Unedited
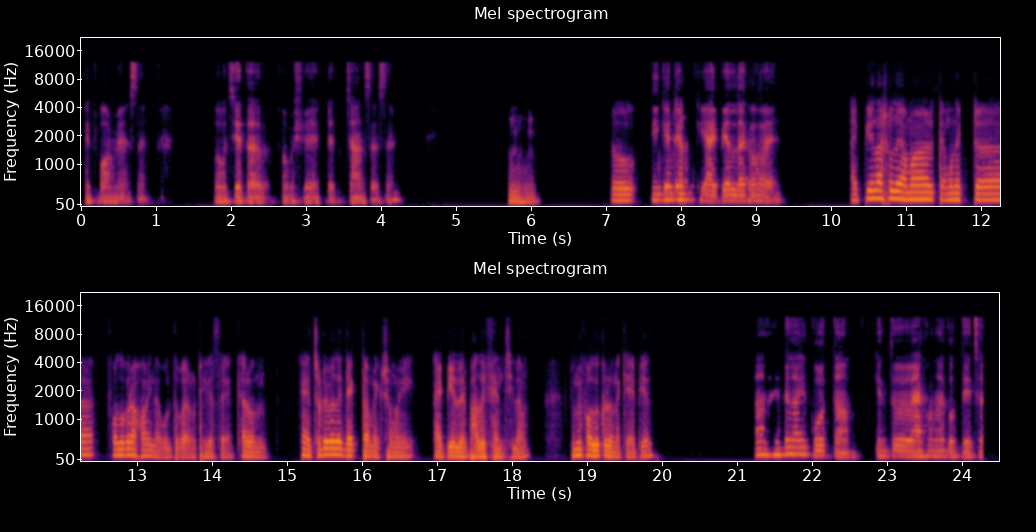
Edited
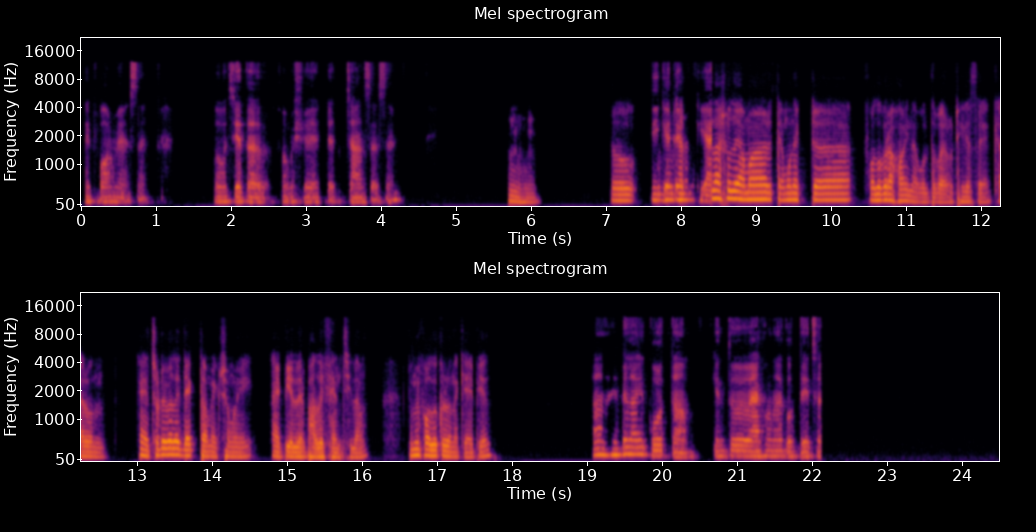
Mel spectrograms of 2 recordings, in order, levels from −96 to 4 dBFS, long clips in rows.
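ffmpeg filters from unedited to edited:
-filter_complex "[0:a]asplit=2[a][b];[a]atrim=end=8.412[c];[b]atrim=start=10.568[d];[c][d]acrossfade=d=0.004:c1=hsin:c2=hsin"

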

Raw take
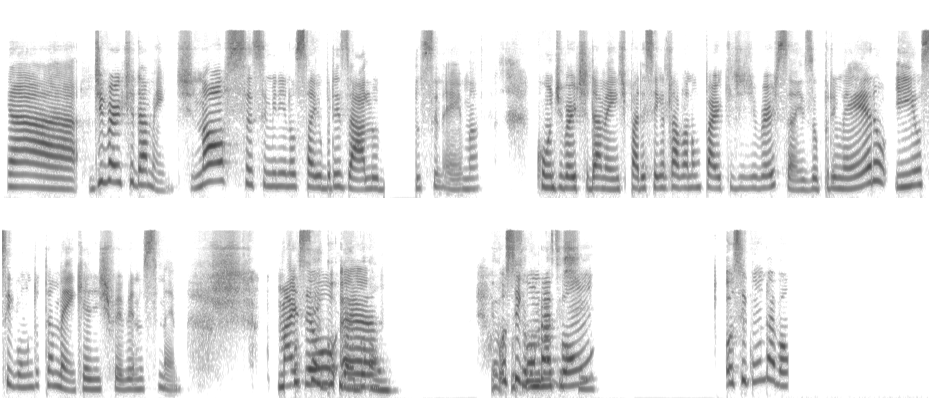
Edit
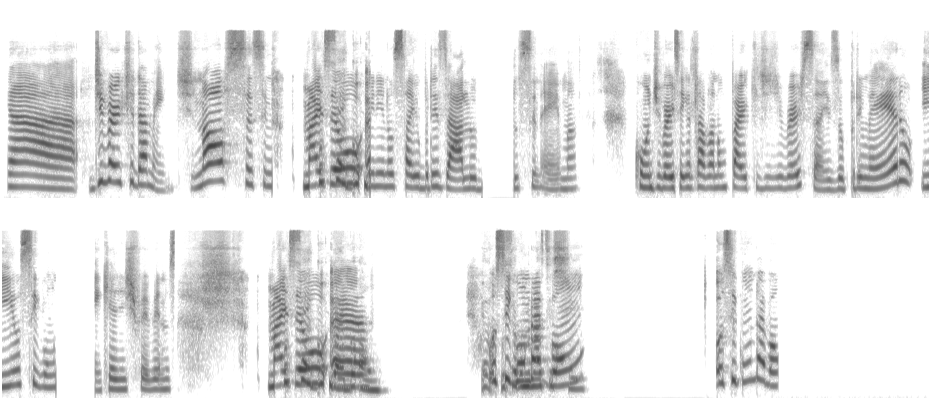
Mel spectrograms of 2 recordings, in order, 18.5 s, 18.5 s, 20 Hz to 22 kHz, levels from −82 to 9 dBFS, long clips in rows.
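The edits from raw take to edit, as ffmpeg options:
-filter_complex "[0:a]asplit=7[a][b][c][d][e][f][g];[a]atrim=end=2.702[h];[b]atrim=start=11.718:end=12.702[i];[c]atrim=start=2.698:end=5.752[j];[d]atrim=start=6.468:end=9.55,asetpts=PTS-STARTPTS,afade=t=out:st=3.078:d=0.004:c=hsin[k];[e]atrim=start=9.55:end=9.94,asetpts=PTS-STARTPTS,volume=0[l];[f]atrim=start=9.94:end=10.732,asetpts=PTS-STARTPTS,afade=t=in:d=0.004:c=hsin[m];[g]atrim=start=11.088[n];[h][i]acrossfade=d=0.004:c1=hsin:c2=hsin[o];[o][j]acrossfade=d=0.004:c1=hsin:c2=hsin[p];[k][l][m]concat=n=3:v=0:a=1[q];[p][q]acrossfade=d=0.004:c1=hsin:c2=hsin[r];[r][n]acrossfade=d=0.004:c1=hsin:c2=hsin"

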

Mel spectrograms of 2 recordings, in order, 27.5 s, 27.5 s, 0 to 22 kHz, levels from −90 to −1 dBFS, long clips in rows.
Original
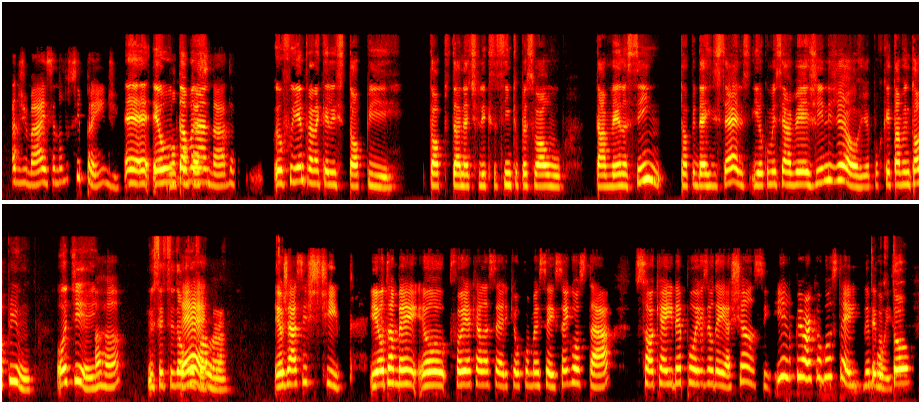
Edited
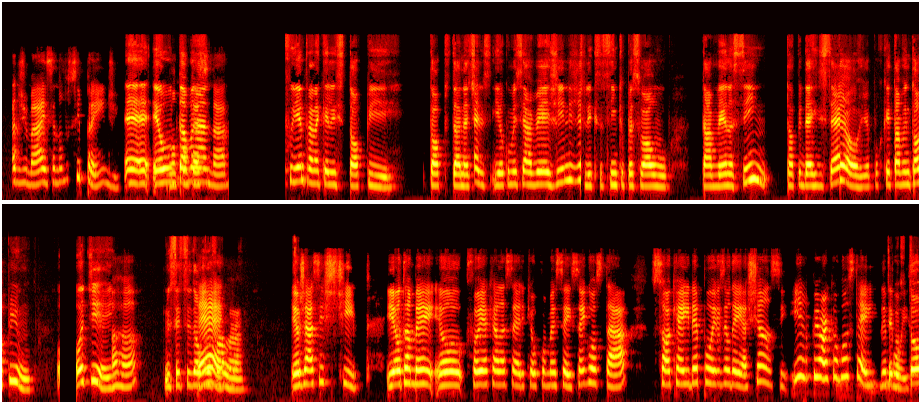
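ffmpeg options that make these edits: -filter_complex "[0:a]asplit=7[a][b][c][d][e][f][g];[a]atrim=end=3.4,asetpts=PTS-STARTPTS,afade=t=out:st=3.396:d=0.004:c=hsin[h];[b]atrim=start=3.4:end=4.25,asetpts=PTS-STARTPTS,volume=0[i];[c]atrim=start=4.25:end=7.092,asetpts=PTS-STARTPTS,afade=t=in:d=0.004:c=hsin[j];[d]atrim=start=10.978:end=12.572[k];[e]atrim=start=7.088:end=10.982[l];[f]atrim=start=12.568:end=14.62,asetpts=PTS-STARTPTS,afade=t=out:st=2.048:d=0.004:c=hsin,apad=pad_dur=0.25[m];[g]atrim=start=14.62,asetpts=PTS-STARTPTS,afade=t=in:d=0.004:c=hsin[n];[h][i][j]concat=n=3:v=0:a=1[o];[o][k]acrossfade=d=0.004:c1=hsin:c2=hsin[p];[p][l]acrossfade=d=0.004:c1=hsin:c2=hsin[q];[m][n]concat=n=2:v=0:a=1[r];[q][r]acrossfade=d=0.004:c1=hsin:c2=hsin"

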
